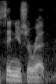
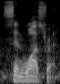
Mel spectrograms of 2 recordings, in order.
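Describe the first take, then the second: First: The middle syllable has a plain 'oo' sound. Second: The middle syllable has a 'wa' sound. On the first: This is the modern American way of saying it. "it's very Americanized" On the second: This is closer to how the original language said it. "the U there would have a wa kind of sound"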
